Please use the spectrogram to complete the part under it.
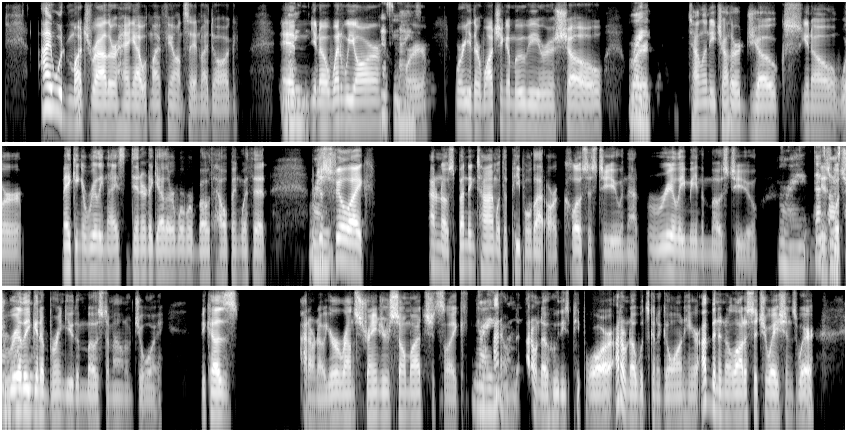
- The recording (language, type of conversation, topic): English, unstructured, What factors influence your choice between spending a night out or relaxing at home?
- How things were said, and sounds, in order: other background noise; stressed: "really"; background speech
